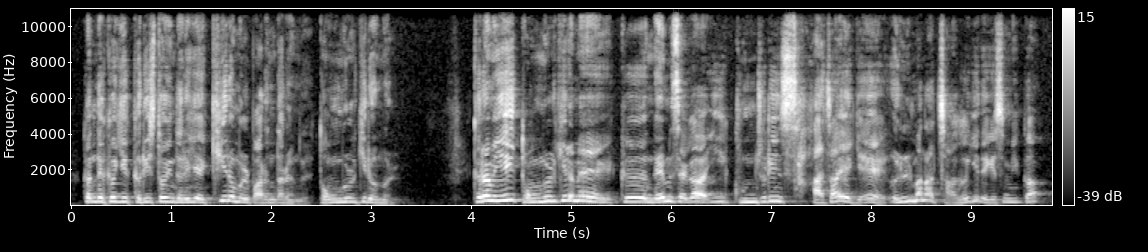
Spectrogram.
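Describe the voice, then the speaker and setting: High-voiced pastor preaching emphatically. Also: male voice. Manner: vivid storytelling, calls out to the congregation; emphatic, rising to loud declarations. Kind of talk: sermon.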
